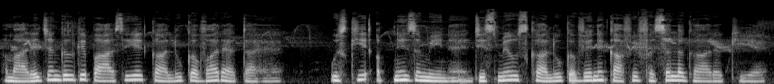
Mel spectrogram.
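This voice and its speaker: A woman as a helpful cautious male cartoon bird, lowish pitch, mellow tone, earnest explaining. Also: unhurried. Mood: concerned, helpful. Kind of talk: Hindi moral story cartoon dubbing.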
